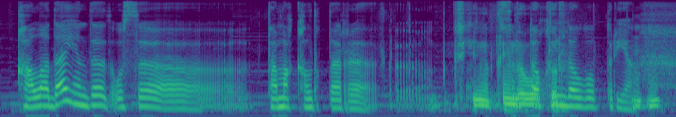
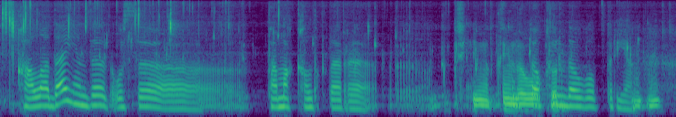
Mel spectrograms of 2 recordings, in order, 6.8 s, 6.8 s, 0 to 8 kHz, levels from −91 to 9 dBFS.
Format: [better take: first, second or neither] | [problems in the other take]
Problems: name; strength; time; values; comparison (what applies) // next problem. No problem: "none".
first | noise reduction (neural mask model RNNoise)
